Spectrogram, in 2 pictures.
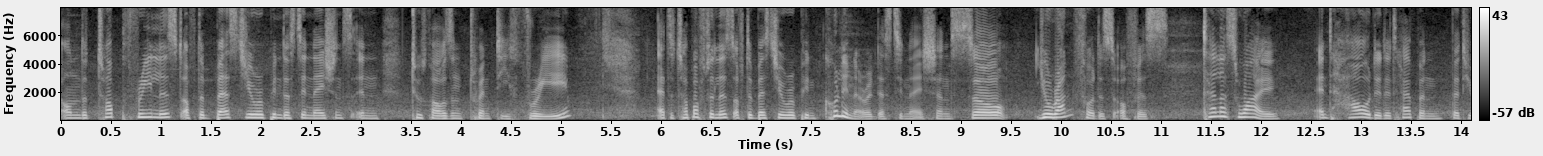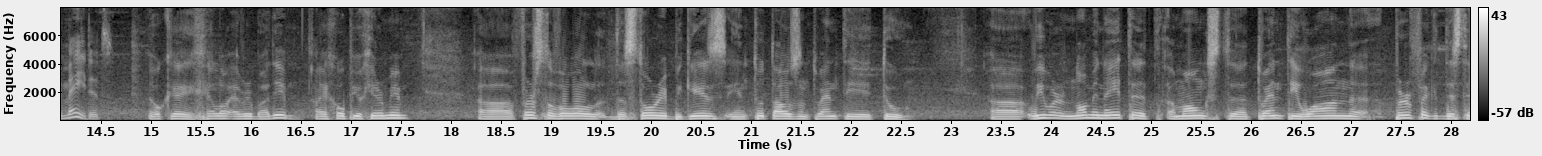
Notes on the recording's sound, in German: Sport und Kultur Travel Talks auf der ITB.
